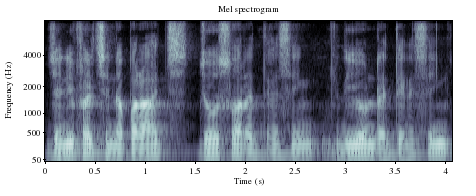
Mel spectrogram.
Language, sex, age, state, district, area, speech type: Tamil, male, 30-45, Tamil Nadu, Tiruppur, rural, spontaneous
